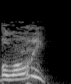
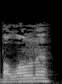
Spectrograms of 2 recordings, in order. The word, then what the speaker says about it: bologna: I'd rather talk about baloney. – No doubt. No doubt. – And if you pronounce it Bologna, you're a loser, okay? I know it's spelled that way. It's bologna.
